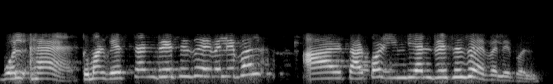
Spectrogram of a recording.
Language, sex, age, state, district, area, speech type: Bengali, female, 30-45, West Bengal, Hooghly, urban, conversation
